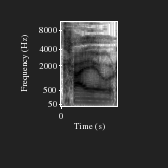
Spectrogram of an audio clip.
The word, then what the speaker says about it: coyote: It's pronounced coyote around here.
